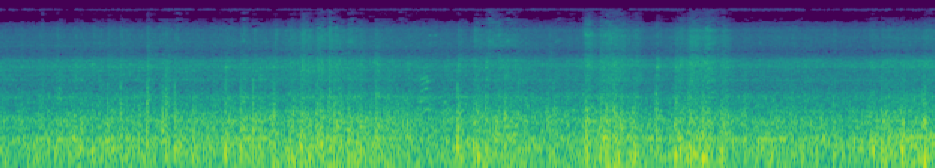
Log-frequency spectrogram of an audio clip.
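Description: Passenger train running at speed, heard from inside the coach beside an open barred window: a steady rumble and rattle with the wheels clicking over the rail joints.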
